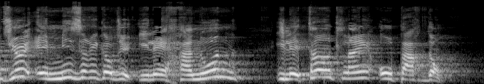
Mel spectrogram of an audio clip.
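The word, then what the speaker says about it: חנון: Quand on va sur le mot hébreu, je vais essayer de le prononcer, je me suis pratiqué une couple de fois, ça se dit Hanoun.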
